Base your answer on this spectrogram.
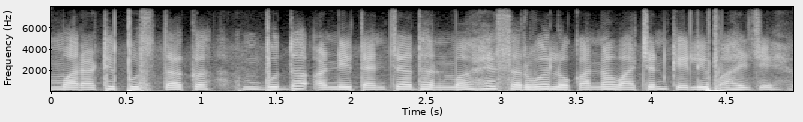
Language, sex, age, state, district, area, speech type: Marathi, female, 30-45, Maharashtra, Nagpur, urban, spontaneous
